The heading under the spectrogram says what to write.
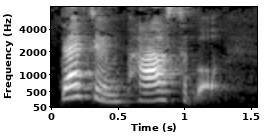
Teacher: we prolong the a in the stress syllable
